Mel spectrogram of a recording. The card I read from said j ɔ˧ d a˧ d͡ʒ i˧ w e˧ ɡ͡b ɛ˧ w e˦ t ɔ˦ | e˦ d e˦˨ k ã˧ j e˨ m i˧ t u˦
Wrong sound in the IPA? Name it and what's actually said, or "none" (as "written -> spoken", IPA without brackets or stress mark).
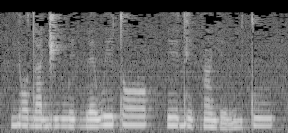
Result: none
